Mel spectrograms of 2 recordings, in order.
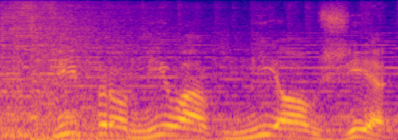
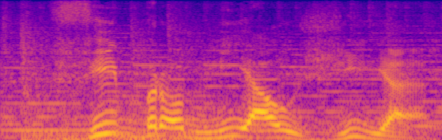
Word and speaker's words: fibromialgia: Depois do intervalo a gente fala sobre fibromalgia. Que nome, né, rapaz? É um travaalíngua. Deixa eu pronunciar certo aqui. Fibromialgia.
